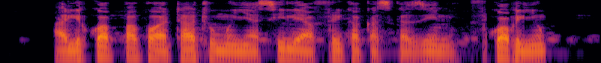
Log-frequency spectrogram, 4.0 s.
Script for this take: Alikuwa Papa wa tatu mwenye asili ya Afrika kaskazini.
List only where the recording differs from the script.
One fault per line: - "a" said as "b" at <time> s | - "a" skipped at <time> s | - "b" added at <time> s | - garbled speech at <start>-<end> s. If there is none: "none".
- garbled speech at 3.1-3.6 s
